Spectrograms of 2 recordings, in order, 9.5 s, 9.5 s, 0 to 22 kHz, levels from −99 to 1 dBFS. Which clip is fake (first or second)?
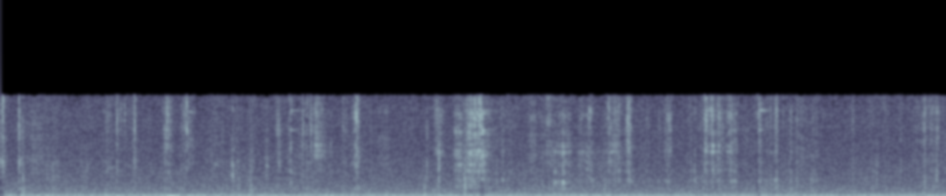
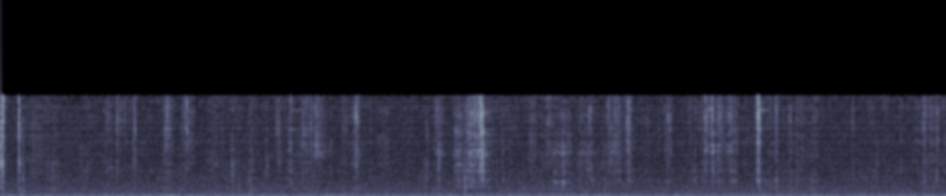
second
